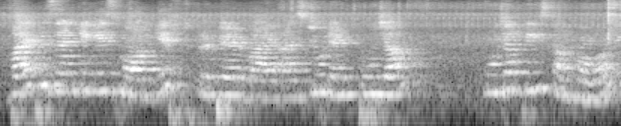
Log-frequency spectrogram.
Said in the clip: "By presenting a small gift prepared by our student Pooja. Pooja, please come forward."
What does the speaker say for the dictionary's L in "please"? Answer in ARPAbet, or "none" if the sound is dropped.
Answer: none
